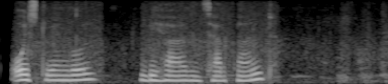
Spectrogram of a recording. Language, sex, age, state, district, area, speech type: Santali, female, 30-45, West Bengal, Birbhum, rural, spontaneous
